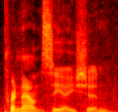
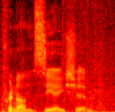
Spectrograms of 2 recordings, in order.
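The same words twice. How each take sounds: First: The second syllable sounds like 'noun'. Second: The second syllable sounds like 'nun'. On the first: The speaker calls it right. "It clearly should be pronunciation" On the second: The speaker calls it wrong. "some words are just traps"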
